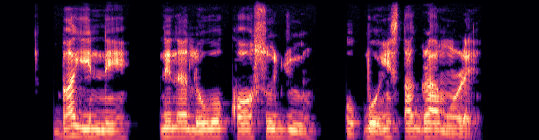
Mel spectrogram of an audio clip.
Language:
Yoruba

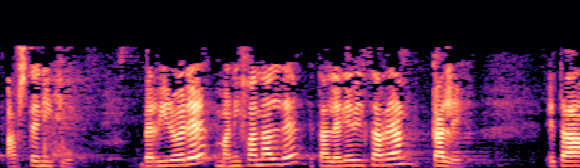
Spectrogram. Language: Basque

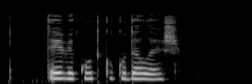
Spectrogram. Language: Mari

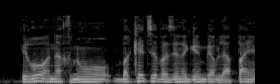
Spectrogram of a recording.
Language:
Hebrew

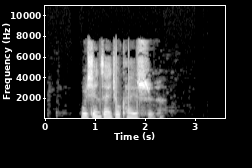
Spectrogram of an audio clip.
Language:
Chinese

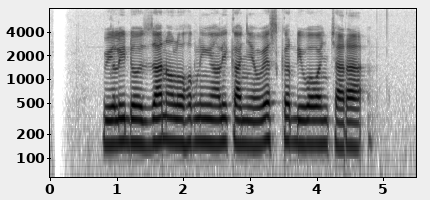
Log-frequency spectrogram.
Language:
Sundanese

